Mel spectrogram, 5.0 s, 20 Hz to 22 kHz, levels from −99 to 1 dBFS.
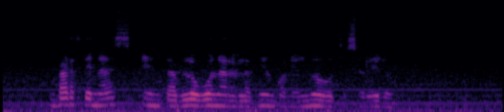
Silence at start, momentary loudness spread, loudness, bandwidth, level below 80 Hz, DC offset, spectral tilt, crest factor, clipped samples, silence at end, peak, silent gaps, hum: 0.05 s; 13 LU; -59 LUFS; 15 kHz; -76 dBFS; under 0.1%; -6 dB/octave; 20 dB; under 0.1%; 0 s; -40 dBFS; none; none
